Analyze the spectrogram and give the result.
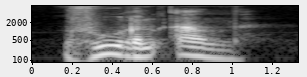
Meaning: inflection of aanvoeren: 1. plural present indicative 2. plural present subjunctive
- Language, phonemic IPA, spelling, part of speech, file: Dutch, /ˈvurə(n) ˈan/, voeren aan, verb, Nl-voeren aan.ogg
